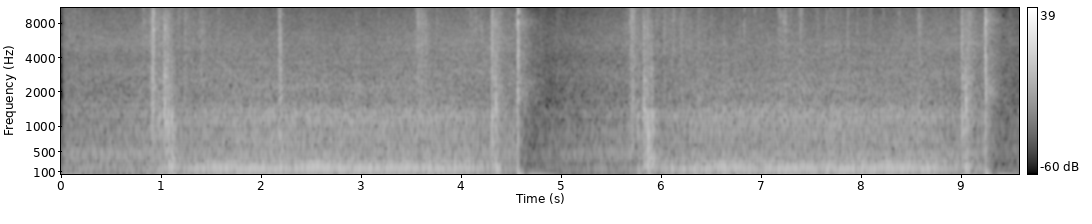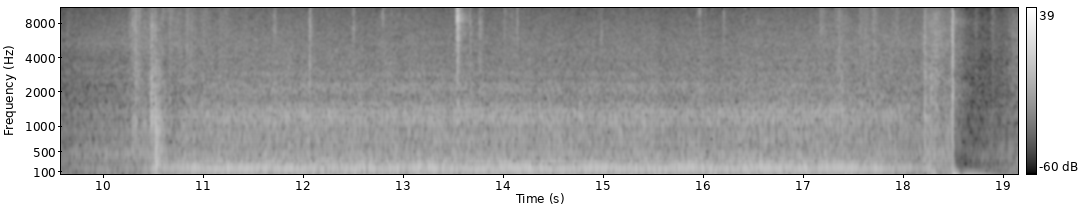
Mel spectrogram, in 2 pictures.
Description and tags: freezer open:close
opening and closing a freezer door
refrigerator, door, freezer, cold, open, close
